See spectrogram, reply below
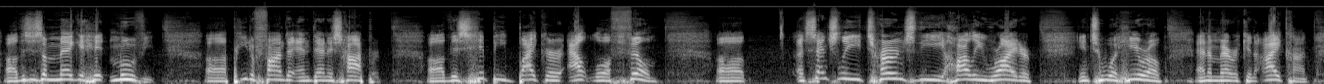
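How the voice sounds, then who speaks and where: High-voiced man lecturing haltingly. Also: lively intonation, fairly bright tone, no room sound, poor audio. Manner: halting, frequent uh between short phrases. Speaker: radio host. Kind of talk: informal history lecture read from notes.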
